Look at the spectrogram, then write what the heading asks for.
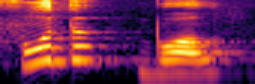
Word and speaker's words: футбол: Наприклад, у слові “футбол” поруч стоять звуки [т] і [б]. Дзвінкий [б] впливає на попередній глухий [т] і у вимові звук [т] перетворюється на свій парний дзвінкий [д]. Тому хоч пишемо футбол, вимовляємо . Які ж є види уподібнення?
